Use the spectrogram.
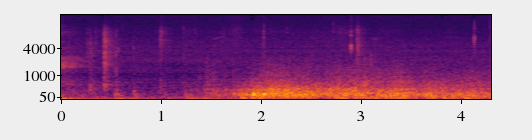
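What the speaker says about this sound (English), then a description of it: "That's thunder." A deep rumble of thunder rolls in and holds steady, low and loud, with no one speaking.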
